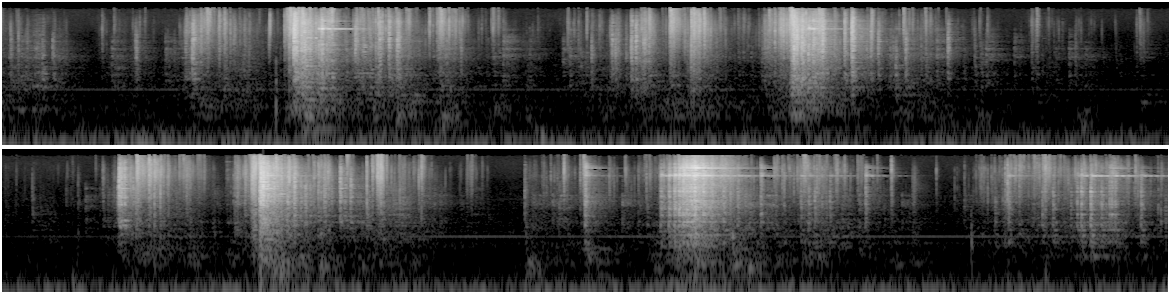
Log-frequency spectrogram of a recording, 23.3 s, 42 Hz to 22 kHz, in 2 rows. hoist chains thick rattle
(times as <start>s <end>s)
3.0s 4.0s, 18.2s 20.5s, 21.7s 23.3s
